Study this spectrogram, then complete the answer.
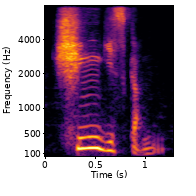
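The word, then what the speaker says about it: Chinggis Khan: the name of kangaskhan well in mongolian the emperor of mongolia was called shingiskan so c-h-i-n-g-g-i-s gun which just means emperor in the mongolian language so later in life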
